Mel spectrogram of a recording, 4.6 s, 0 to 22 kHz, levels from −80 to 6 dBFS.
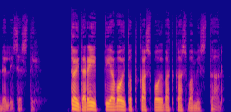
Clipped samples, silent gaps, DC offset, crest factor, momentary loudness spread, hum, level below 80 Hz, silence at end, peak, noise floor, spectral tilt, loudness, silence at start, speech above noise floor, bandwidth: under 0.1%; none; under 0.1%; 18 dB; 21 LU; none; -44 dBFS; 0.25 s; 0 dBFS; -79 dBFS; -6.5 dB/octave; -16 LUFS; 0 s; 61 dB; 13.5 kHz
